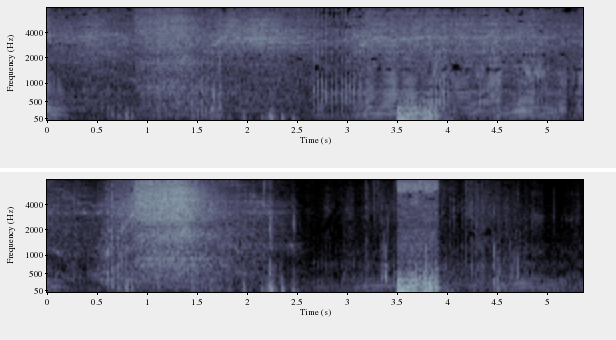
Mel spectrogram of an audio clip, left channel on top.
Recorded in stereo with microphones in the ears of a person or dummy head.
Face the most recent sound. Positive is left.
turn(degrees=-45)  # may be behind; listen again after turning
